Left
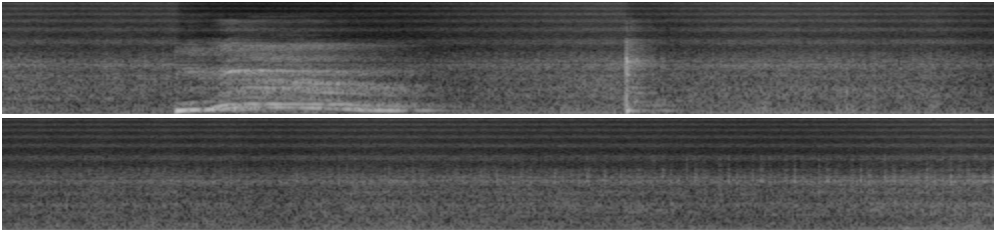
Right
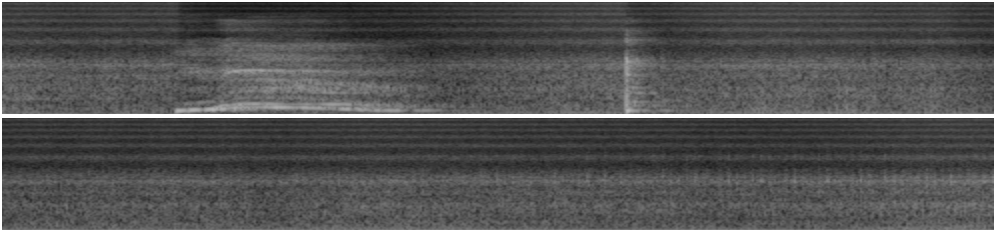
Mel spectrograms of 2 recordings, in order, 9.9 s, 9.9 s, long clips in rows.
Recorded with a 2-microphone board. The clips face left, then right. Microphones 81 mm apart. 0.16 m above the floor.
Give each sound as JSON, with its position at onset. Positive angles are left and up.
{"t": 0.9, "sound": "a gasp", "side_deg": 60, "distance_m": 5.0}
{"t": 3.1, "sound": "a snare drum", "side_deg": -15, "distance_m": 1.0}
